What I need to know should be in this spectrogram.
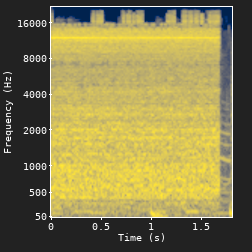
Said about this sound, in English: just turn the hairdryer off, uncap and move on to the next bit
